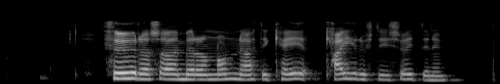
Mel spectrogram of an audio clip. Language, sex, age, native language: Icelandic, male, 11, Icelandic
